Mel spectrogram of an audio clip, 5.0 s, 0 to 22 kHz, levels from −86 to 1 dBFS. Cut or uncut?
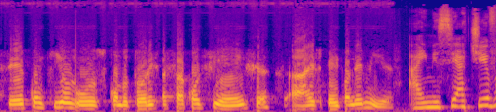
cut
